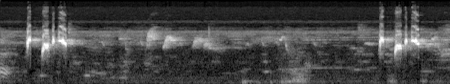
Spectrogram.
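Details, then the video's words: Male red-whiskered bulbul sings to gather the flock, repeating a rapid, lively phrase of sharp whistled chirps twice, about five seconds apart, with soft twitters between. "Chào mào trống hót gọi đàn"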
